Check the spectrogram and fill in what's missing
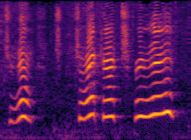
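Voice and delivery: put-on high, timid little kid asking for candy. Scared kid asking grumpy dad for candy, high and timid. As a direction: squeak it out like a nervous small child.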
